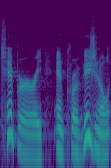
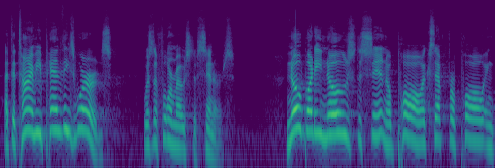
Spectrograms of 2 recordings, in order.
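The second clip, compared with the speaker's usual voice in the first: raised, louder preaching voice; impassioned preaching; 5 semitones higher, 6 dB louder than usual. Acted. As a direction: press the point home to the congregation. Preaching at full force.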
